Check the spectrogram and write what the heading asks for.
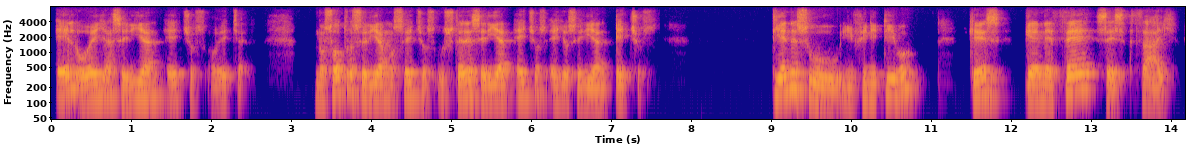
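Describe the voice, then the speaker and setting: Slow, patient male Greek teacher. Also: mid-range voice, expressive, dark tone, highs cut off. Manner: slow, patient, repeats each form and checks with "¿verdad?". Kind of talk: recorded grammar lesson.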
